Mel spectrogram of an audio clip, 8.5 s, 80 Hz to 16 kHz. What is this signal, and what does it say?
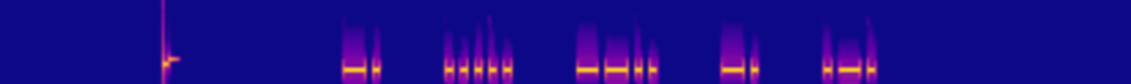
Morse code, heard as a keyed tone, about 22 wpm, spaced as for 12 wpm, 700 Hz. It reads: N5ZNR
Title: USA Call Signs - 5 Characters - 3x Character Spacing - 22wpm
